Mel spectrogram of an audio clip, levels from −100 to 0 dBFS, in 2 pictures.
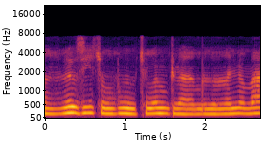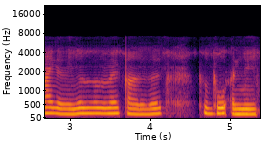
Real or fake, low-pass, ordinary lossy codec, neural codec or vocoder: fake; 7.2 kHz; none; codec, 24 kHz, 0.9 kbps, WavTokenizer, medium music audio release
